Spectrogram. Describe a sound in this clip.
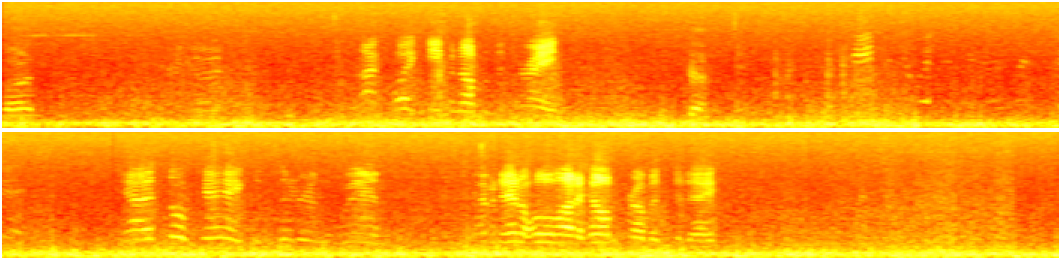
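Wind rumbles loudly across an open road.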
